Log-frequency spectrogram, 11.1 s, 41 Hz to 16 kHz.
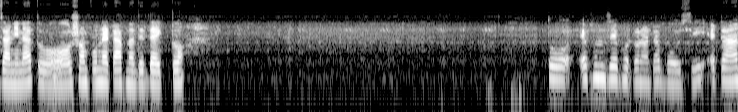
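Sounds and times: faint outdoor background noise: 0.0 - 11.0.

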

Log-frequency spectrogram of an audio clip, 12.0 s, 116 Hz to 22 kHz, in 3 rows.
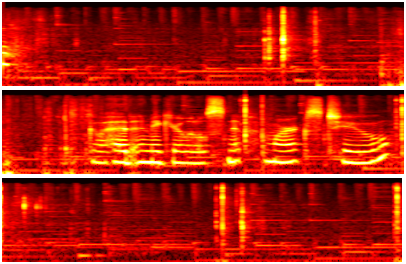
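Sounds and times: soft background music: 0.0 - 12.0
scissors snipping cardstock: 6.4 - 6.7, 7.9 - 8.9, 10.1 - 10.6.

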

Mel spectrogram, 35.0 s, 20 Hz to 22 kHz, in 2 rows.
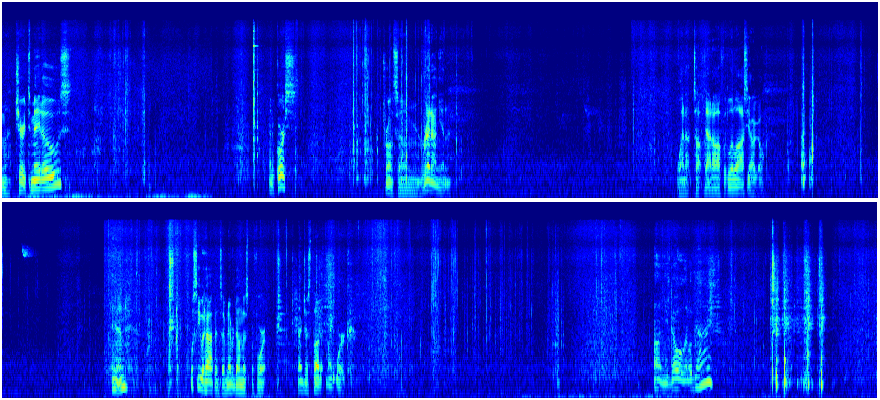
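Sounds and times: metal grill lid clanking: 23.0 - 23.5, 32.9 - 34.0.

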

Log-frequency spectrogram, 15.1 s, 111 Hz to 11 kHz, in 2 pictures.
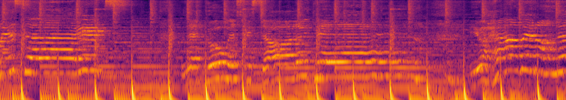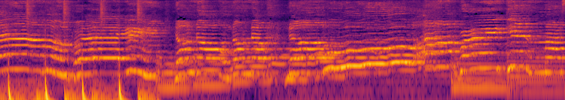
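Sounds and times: karaoke backing track: 0.0 - 15.0
woman singing: 0.0 - 15.0.

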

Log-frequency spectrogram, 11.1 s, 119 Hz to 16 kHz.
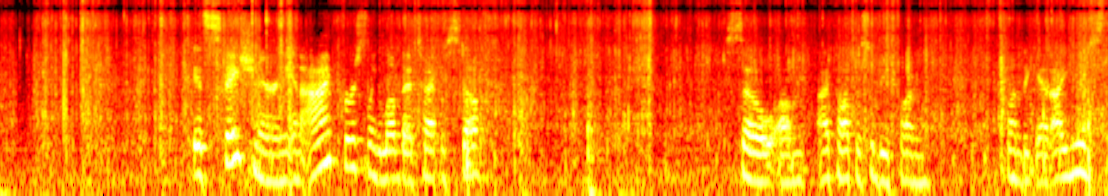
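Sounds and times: packaging crinkling: 0.0 - 11.0.

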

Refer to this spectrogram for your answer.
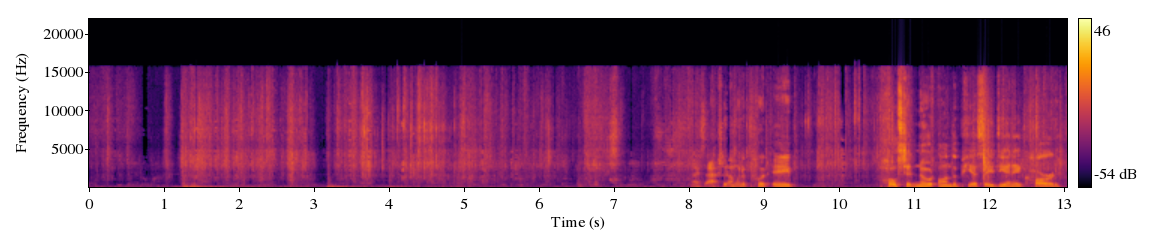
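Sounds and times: plastic and paper rustling: 0.0 - 13.0.

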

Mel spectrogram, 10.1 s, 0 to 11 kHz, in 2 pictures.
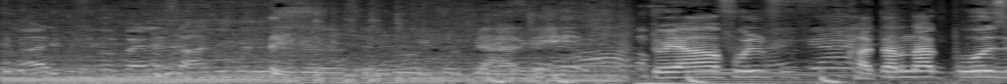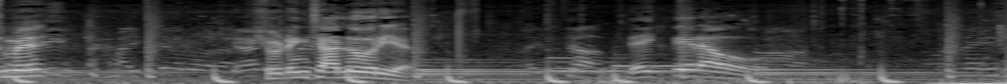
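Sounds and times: vehicle engine running: 0.0 - 5.4.

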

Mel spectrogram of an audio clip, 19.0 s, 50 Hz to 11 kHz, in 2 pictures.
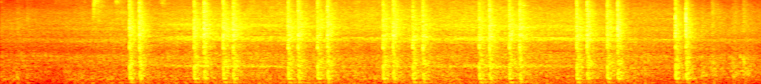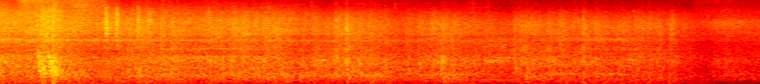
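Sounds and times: train running hum: 0.0 - 19.0
train wheels clattering over rail joints: 1.5 - 11.5.

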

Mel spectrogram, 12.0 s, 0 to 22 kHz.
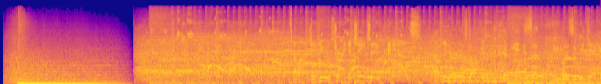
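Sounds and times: deep intro boom: 0.2 - 2.7
crowd murmur: 2.7 - 12.0
sneaker squeaks: 3.3 - 5.6, 6.8 - 8.1.

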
